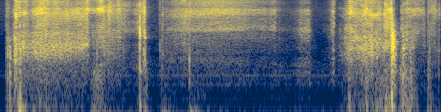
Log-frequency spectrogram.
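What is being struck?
Paperback graphic novel with glossy paper pages.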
